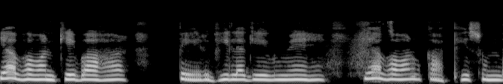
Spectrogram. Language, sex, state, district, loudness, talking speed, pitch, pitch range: Hindi, female, Bihar, Jamui, -16 LUFS, 165 wpm, 220 Hz, 215-230 Hz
